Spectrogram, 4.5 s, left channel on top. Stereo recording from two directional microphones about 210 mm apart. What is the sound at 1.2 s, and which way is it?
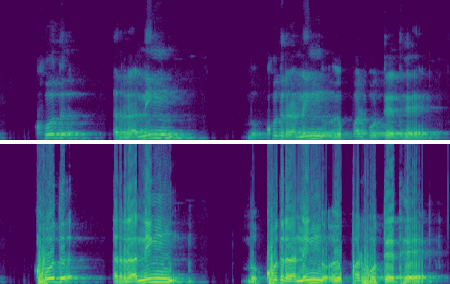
A man's voice, 40° right (ahead or behind).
